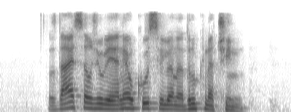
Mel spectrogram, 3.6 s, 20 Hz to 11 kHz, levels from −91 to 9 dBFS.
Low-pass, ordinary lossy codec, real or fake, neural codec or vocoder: 7.2 kHz; AAC, 48 kbps; fake; codec, 16 kHz, 2 kbps, X-Codec, HuBERT features, trained on general audio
